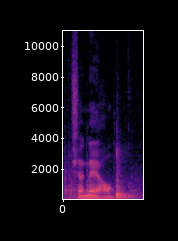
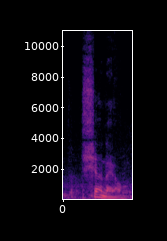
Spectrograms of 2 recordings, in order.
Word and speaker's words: Chanel: Elizabeth Burus at the same time told me that I was saying Chanel and it's supposed to be Chanel.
